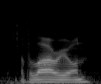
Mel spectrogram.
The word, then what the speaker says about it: Velaryon: Yeah, I guess I was saying it wrong back in the day. Velaryon.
